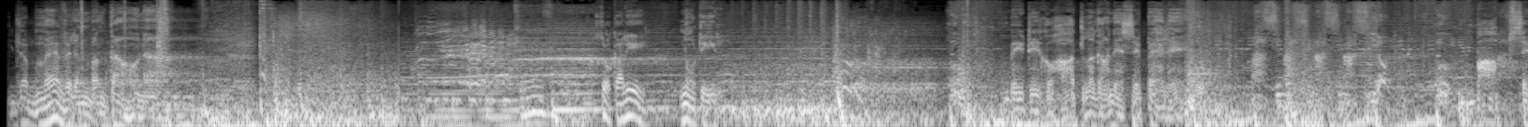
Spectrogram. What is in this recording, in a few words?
Trailer Dialogue Ringtone; Jawan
